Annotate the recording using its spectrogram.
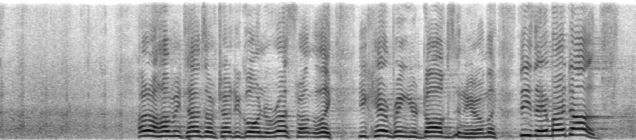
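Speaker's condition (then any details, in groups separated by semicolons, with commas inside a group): Cerebral palsy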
